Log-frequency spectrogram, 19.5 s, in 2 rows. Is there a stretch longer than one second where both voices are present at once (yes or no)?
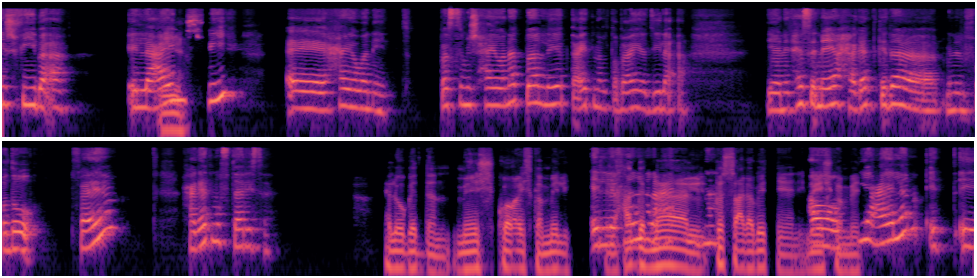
yes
